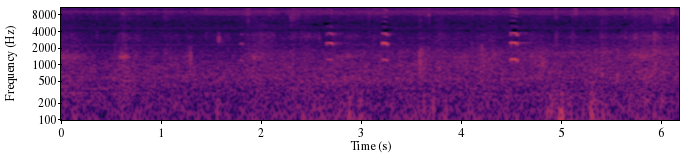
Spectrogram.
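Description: Near silence, broken by three faint, short calls: two about half a second apart near the middle and one more about a second later.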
